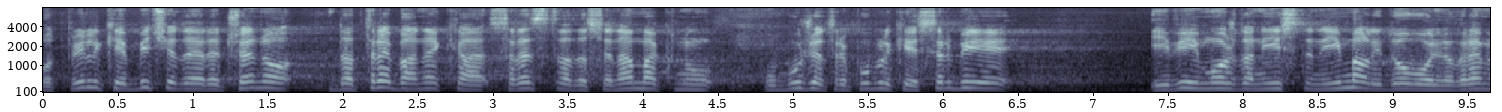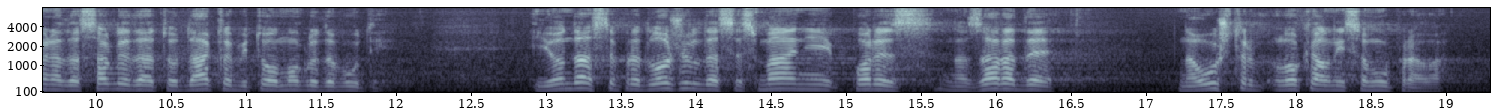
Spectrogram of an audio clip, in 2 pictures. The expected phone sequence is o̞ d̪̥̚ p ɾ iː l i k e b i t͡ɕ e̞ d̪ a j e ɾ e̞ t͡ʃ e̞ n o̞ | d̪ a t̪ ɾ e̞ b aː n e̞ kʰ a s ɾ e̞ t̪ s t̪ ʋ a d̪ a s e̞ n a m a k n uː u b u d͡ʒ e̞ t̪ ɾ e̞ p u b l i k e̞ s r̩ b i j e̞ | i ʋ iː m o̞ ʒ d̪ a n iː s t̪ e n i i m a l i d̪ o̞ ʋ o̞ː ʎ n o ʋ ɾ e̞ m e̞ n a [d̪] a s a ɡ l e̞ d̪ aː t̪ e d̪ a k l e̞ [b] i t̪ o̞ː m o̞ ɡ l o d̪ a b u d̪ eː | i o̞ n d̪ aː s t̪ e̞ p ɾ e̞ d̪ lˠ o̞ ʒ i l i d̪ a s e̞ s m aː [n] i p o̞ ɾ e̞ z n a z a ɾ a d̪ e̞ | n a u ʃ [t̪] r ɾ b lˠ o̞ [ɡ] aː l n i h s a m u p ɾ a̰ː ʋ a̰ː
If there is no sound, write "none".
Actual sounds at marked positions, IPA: d̪, b, ɲ, t̪, k

